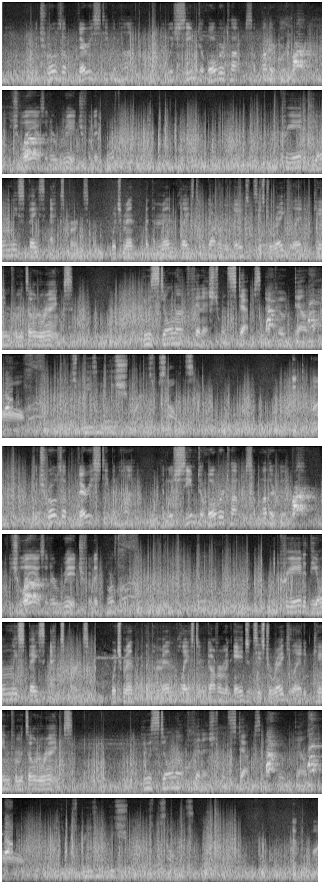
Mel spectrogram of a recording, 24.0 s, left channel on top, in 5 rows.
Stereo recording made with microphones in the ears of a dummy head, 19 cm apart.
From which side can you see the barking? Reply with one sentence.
In this clip you hear the barking on the right.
